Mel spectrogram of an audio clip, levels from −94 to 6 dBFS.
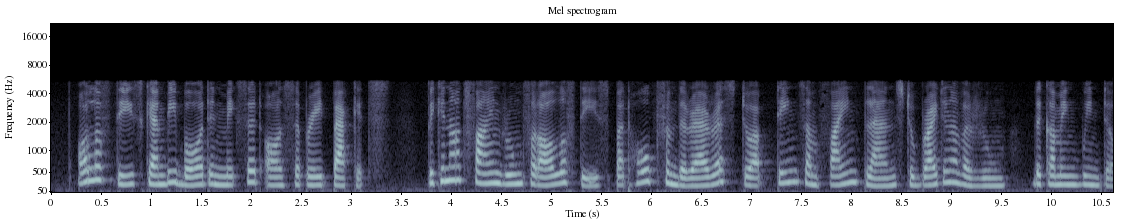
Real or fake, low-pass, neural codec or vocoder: fake; 5.4 kHz; codec, 16 kHz, 0.4 kbps, LongCat-Audio-Codec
